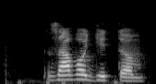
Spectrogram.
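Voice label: "заводитӧм", Komi-Zyrian, female; audio dict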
